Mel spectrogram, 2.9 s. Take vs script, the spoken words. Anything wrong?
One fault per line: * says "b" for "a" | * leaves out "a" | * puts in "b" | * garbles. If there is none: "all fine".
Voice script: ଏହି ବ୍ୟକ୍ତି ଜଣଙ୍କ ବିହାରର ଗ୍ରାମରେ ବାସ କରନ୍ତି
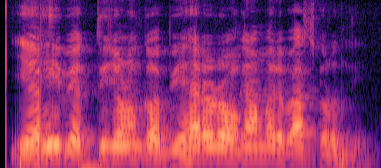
all fine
